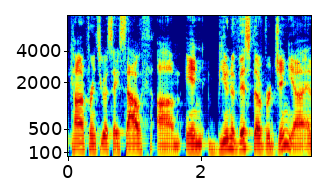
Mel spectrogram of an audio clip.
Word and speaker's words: Buena Vista: USA South um in Buena Vista Virginia and I did double check this this is the more anglicized pronunciation of Buena Vista just like Buena Vista College it's not the Spanish pronunciation so uh Southern Virginia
